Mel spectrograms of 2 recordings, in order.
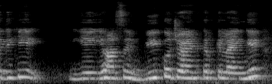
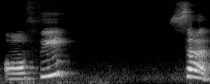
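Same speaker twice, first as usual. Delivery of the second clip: Officer drawn out very slowly; teacher dictating officer to students; slow dictation; much slower than usual. Shown as a demonstration. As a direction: stretch officer as if writing it down. Dictating while writing shorthand.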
